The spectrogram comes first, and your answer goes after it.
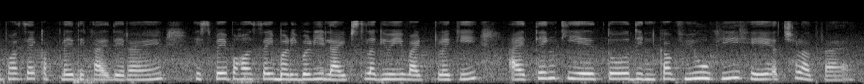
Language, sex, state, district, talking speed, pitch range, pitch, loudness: Hindi, female, Karnataka, Dakshina Kannada, 210 wpm, 230-260 Hz, 250 Hz, -14 LUFS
